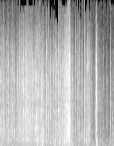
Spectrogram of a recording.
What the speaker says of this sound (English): I just unwrapped it here.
